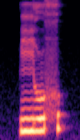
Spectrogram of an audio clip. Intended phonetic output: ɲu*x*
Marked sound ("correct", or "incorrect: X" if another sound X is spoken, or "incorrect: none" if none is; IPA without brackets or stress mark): correct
